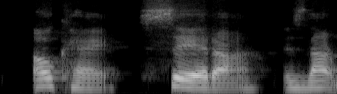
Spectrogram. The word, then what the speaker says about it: sera: I'm like, oh, I freaking And how you spell it, it's like with an R. Like for English people, that's S-E-R-A. No, for English speakers, I would put a D there.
